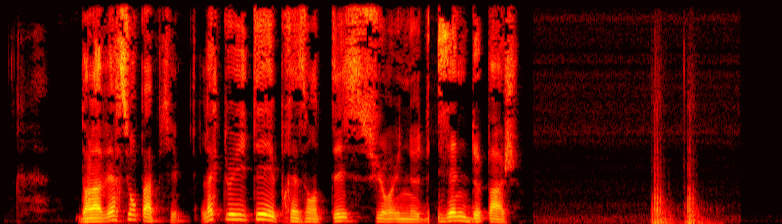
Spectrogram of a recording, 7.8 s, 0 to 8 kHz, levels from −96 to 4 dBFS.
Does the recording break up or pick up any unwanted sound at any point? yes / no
yes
